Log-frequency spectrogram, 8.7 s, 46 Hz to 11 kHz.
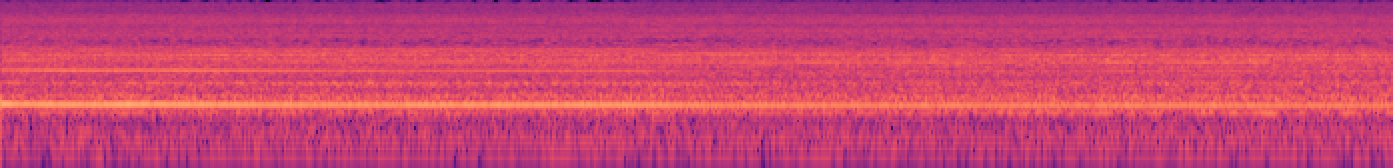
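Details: Hoover Decade Soft & Light Elite vacuum (owned since May 2024), first run after replacing 7-bladed fan impeller with 20-bladed upgrade, bearings greased: steady motor roar with constant mid-pitched whine; runs smoothly, mostly quieter but still a little loud.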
